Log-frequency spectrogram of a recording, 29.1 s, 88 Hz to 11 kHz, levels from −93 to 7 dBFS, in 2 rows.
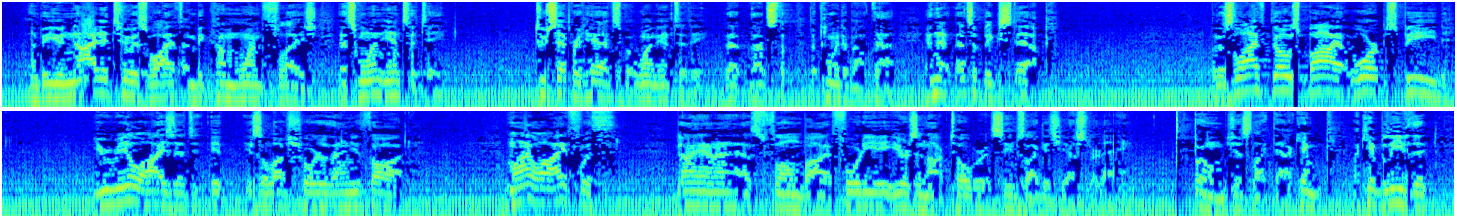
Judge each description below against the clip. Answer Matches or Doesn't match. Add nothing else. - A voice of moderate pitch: Doesn't match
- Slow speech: Doesn't match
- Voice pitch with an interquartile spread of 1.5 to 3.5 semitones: Matches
